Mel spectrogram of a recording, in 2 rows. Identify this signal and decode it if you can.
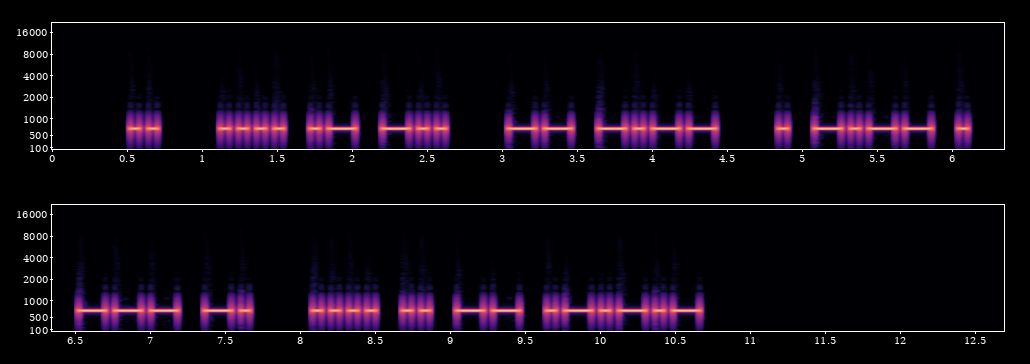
Morse code, heard as a keyed tone, about 21 wpm, 700 Hz. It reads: I HAD MY EYE ON HIM.
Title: Sentences from Top 1000 Words - Review Part 1 - 20wpm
